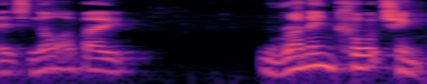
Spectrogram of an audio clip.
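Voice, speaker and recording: A somewhat breathy man in a Scottish accent, at a moderate pace with ordinary pitch variation. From Scotland, then Australia from teens. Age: 40s. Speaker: performance and recovery coach. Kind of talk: podcast interview.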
